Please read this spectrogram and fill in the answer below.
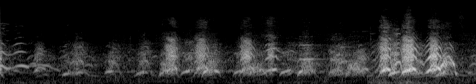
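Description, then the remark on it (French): A chorus of about forty dogs barking and yipping together, overlapping continuously in a noisy, excited din that swells louder near the end, with a few high whines mixed in. “Tous les chiens ici, là, environ une quarantaine de chiens.”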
